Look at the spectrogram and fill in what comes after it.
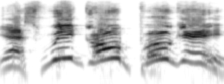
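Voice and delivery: high, loud, slow goblin yell. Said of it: "He yells out".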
